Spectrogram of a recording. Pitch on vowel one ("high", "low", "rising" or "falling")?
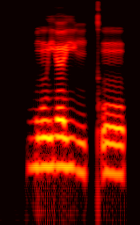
high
